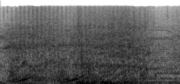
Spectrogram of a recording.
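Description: Film sound effect of a machine running loud, with two rising whines in the first second over a steady low rumble and hiss.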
